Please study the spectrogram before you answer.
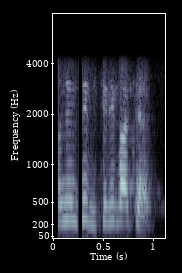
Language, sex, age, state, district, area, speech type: Assamese, female, 60+, Assam, Darrang, rural, conversation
